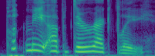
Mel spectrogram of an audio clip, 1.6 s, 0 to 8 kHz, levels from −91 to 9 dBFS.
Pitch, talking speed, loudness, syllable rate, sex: 245 Hz, 155 wpm, -18 LUFS, 4.2 syllables/s, female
